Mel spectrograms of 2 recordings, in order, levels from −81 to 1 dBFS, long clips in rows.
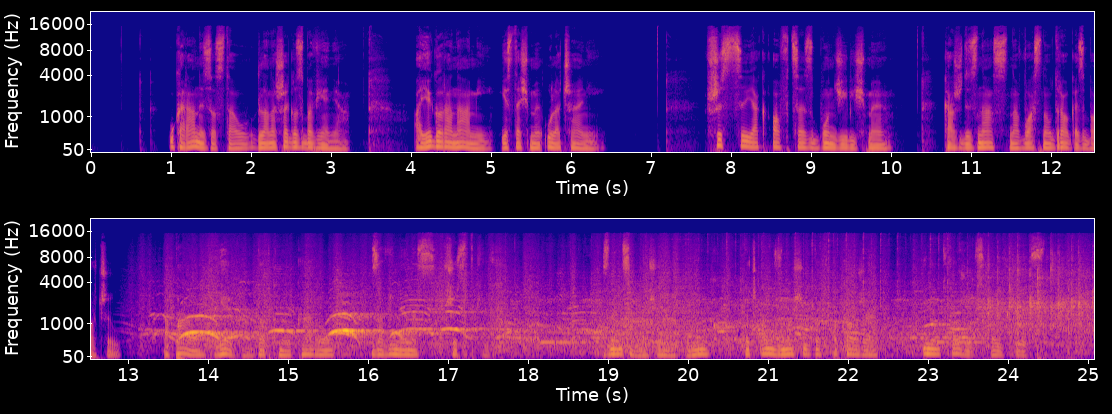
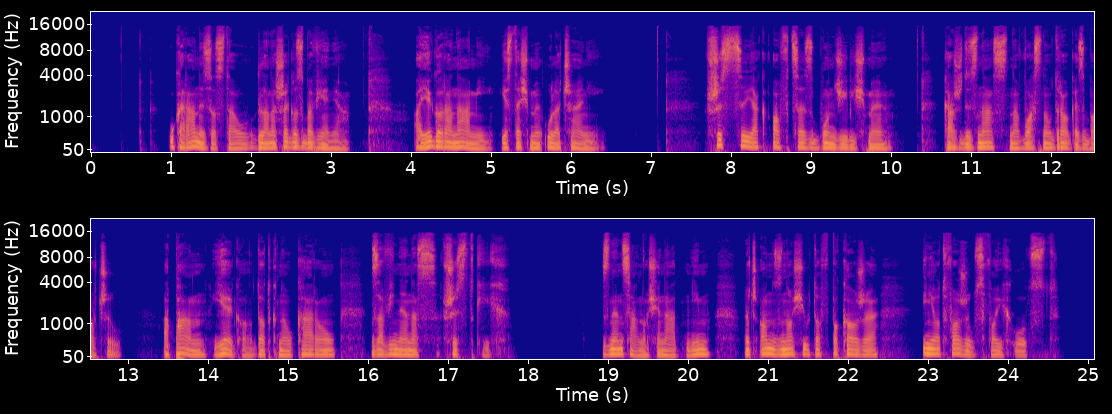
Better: second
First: crowd noise; very loud; from 13 s on; 3 dB above the speech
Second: none

